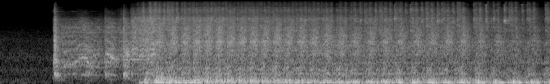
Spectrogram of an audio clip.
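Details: Chevrolet Silverado on its first start after a new crate V8 engine install. A short crank fires quickly into a loud, deep, even V8 burble that settles to a steady idle with no misses or knocks; healthy.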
